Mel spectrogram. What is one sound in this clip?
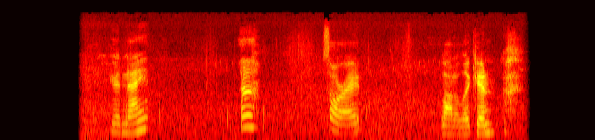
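A young girl speaks calmly nearby.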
